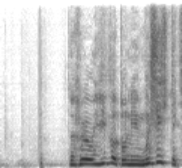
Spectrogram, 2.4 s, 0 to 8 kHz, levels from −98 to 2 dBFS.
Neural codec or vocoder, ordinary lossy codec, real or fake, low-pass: codec, 16 kHz, 2 kbps, FreqCodec, larger model; none; fake; none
